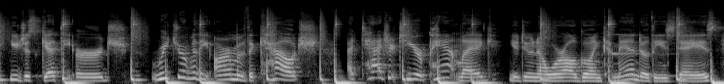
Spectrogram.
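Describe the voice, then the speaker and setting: A woman reading a satirical comic monologue in a folksy, deadpan manner. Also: medium pitch. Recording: loud instrumental music under voice. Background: instrumental music.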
